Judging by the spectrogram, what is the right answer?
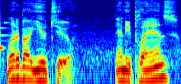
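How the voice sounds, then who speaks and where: An actor playing a youthful, curious and eager adventurer in a video game, casual and expressive. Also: male voice, medium pitch, normal speed, a little hiss or hum, natural voice.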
